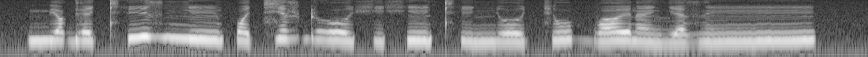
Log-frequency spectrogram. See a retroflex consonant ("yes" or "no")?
yes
